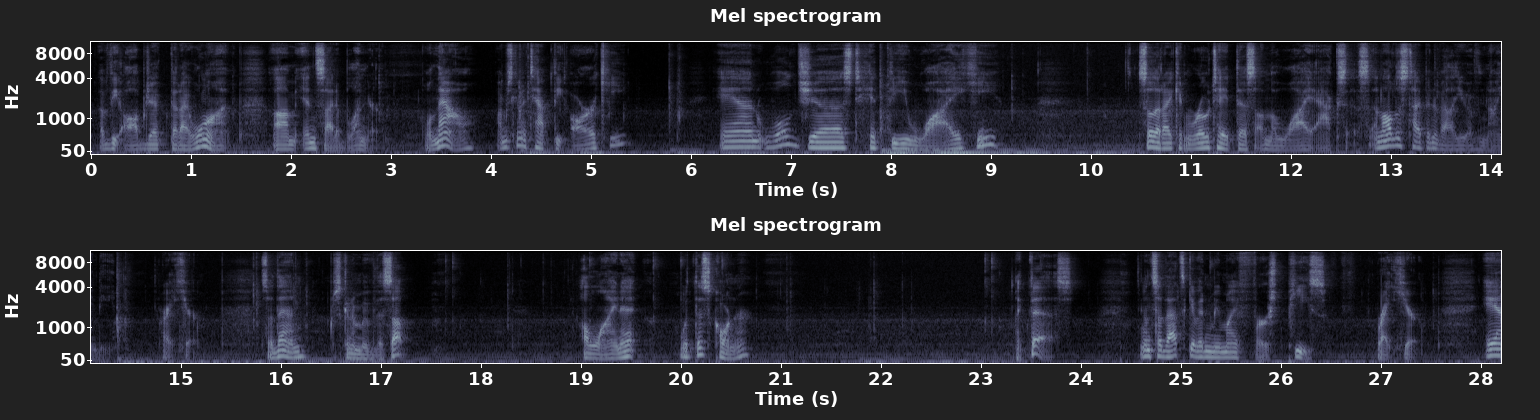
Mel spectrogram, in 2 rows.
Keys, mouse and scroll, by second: 0.5-0.9 scroll down 2, 4.2 r, 16.1 g, 17.6 g, 18.1 scroll up 2, 19.0 middle click, 20.0 middle click, 21.7 g, 23.4 scroll down 2, 23.6 middle click, 27.7-28.2 scroll down 4.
